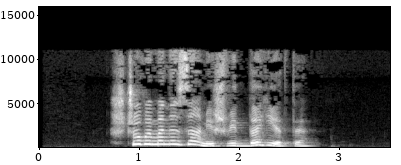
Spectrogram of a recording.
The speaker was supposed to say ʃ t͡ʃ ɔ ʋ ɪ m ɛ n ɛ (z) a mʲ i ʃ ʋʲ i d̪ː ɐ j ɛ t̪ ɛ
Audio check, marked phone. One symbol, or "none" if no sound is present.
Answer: z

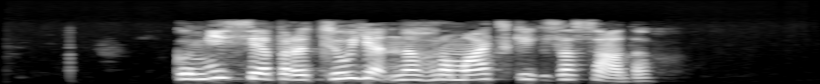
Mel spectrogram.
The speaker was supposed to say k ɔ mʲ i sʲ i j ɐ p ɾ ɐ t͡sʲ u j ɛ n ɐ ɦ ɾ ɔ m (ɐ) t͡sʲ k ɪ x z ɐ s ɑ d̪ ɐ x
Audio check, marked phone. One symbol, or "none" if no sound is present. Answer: ɑ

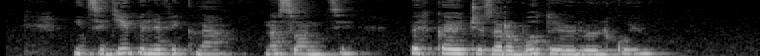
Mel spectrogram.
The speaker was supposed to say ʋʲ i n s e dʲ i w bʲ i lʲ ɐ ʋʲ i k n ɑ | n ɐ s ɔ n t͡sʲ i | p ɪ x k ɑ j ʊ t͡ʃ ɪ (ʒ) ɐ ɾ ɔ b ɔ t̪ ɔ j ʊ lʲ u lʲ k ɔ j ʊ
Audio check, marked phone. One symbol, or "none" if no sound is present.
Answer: z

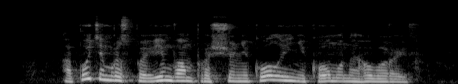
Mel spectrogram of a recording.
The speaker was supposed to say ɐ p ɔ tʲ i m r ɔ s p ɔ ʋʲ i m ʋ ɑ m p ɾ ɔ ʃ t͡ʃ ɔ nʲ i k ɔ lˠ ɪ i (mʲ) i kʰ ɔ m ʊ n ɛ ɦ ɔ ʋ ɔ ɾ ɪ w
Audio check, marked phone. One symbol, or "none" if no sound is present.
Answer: nʲ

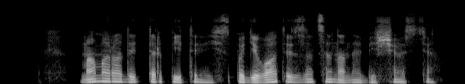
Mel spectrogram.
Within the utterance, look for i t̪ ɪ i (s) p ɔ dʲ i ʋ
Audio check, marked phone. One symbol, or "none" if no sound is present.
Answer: s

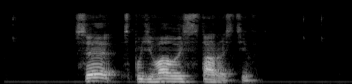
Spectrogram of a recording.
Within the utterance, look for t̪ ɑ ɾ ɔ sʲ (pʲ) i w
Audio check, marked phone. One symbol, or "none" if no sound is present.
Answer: tʲ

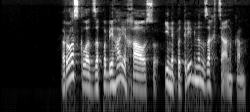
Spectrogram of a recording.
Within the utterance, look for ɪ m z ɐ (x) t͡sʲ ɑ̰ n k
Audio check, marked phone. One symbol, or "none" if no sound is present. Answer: x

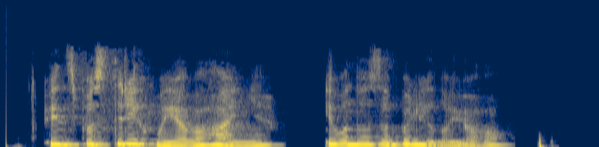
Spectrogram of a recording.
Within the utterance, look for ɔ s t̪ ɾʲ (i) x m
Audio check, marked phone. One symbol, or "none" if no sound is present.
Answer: i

